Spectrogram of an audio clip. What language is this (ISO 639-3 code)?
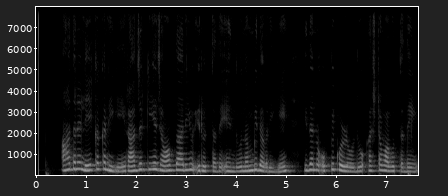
kan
